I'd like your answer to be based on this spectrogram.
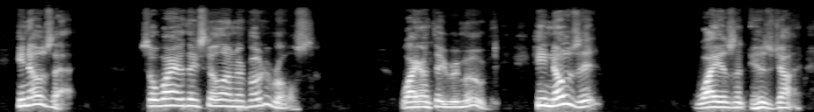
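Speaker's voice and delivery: ordinary delivery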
